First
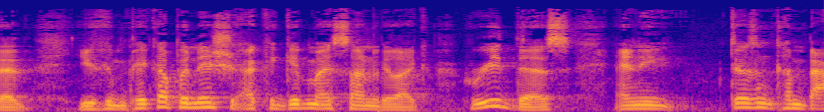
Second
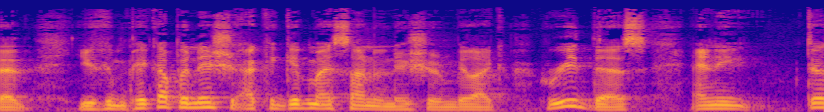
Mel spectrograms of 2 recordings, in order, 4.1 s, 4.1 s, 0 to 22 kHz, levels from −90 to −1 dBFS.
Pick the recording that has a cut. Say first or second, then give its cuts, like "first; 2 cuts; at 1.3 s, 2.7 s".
first; 1 cut; at 1.9 s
